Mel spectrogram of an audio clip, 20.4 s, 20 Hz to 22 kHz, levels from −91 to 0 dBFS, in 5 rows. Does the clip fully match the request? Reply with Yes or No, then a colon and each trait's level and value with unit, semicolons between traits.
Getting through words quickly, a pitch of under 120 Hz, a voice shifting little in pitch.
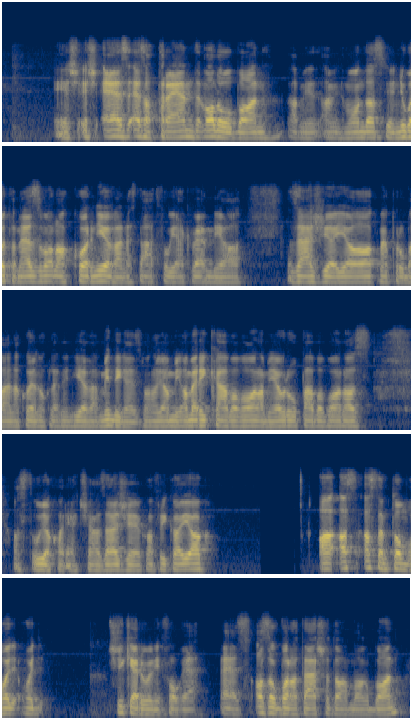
Yes: fast, 170 wpm; low, 110 Hz; narrow, 1.8 semitones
